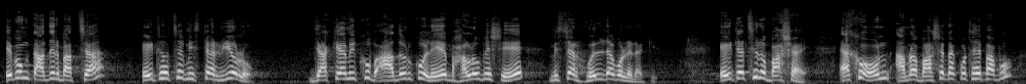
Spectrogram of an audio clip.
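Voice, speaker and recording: A man's voice: high voice, animated, normal speed. A man hosting a children's magic show, telling stories and prompting the kids with short questions. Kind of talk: interactive children's stage patter with storytelling. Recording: music playing behind the voice.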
